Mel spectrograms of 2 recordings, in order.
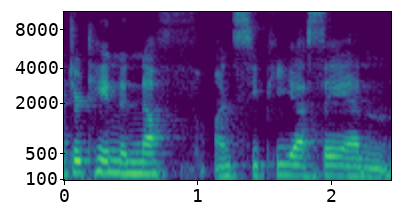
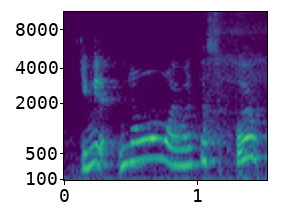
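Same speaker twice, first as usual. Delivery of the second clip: mock pet squabble; 12 semitones higher than usual. Real, not acted. Refusing the pet his squirrel toy, in high playful baby talk.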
